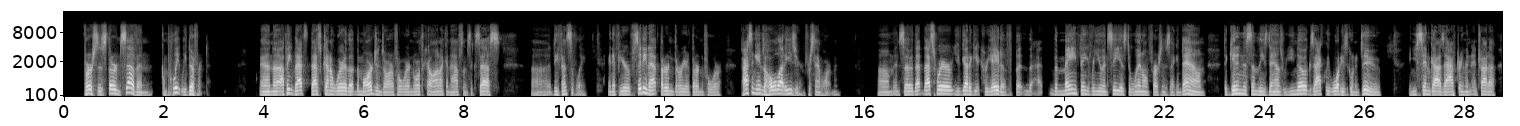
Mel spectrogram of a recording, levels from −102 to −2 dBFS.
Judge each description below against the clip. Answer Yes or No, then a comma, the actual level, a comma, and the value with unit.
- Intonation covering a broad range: No, average, 3.6 semitones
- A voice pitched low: No, medium, 145 Hz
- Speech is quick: Yes, fast, 215 wpm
